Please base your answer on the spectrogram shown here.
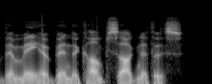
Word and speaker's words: Compsognathus: the smallest of them may have been the Compsognathus pronounced compus AHG nathers which was only about as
